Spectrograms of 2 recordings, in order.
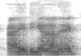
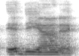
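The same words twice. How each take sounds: First: "Idionic" opened with a long i, like "eye"; long-i reading. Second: "Idionic" opened with a short i, as in "it"; short-i reading. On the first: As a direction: say "Idionic" starting "eye-dee", rising at the end. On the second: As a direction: say "Idionic" starting "id-ee", ending on a fall. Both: Shown as a demonstration. Trying out an unfamiliar username.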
